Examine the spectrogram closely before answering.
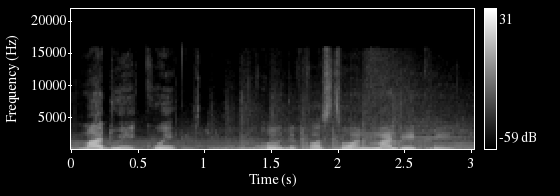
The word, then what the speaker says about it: Maduekwe: Oh, the first one, Maduekwe. Maduekwe.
